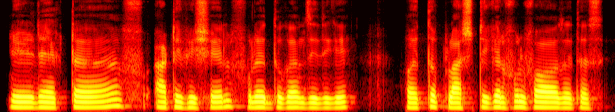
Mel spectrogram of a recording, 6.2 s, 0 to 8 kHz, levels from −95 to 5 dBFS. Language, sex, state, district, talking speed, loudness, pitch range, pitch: Bengali, male, Tripura, West Tripura, 105 wpm, -17 LUFS, 130-145 Hz, 140 Hz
